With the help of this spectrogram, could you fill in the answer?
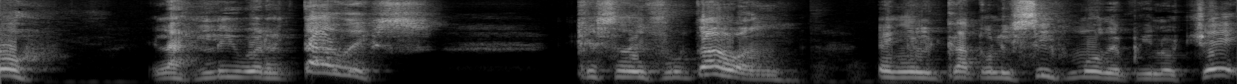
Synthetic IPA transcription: o | lasliβe̞ɾt̪aðe̞s | ke̞se̞ðisfɾut̪aβaŋ | e̞ŋe̞lkat̪o̞lisizmo̞ðe̞pino̞t͡ʃe

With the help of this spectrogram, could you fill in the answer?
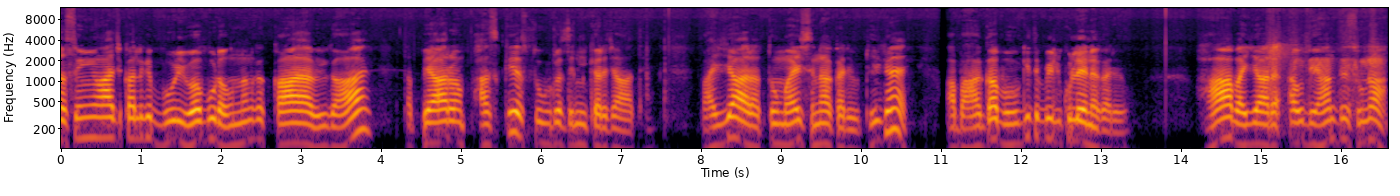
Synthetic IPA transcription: t̪ɐsijõaːd͡ʒkəlkebʊɽiabʊɽaʊnənkakaːjabʱiɡaːe | t̪ɐpjaːɾãpʰɐskesuːɾət̪nikəɾd͡ʒaːt̪ɦɛ̃ | bʱəjaːɾat̪ʊməɪsnakəɾeoʈʰiːkɦɛ | abʱaːɡaboːɡit̪ebɪlkʊlenɐkəɾeoː | hãːbʱəijaːɾaɐud̪ʱjaːnt̪esʊnaː

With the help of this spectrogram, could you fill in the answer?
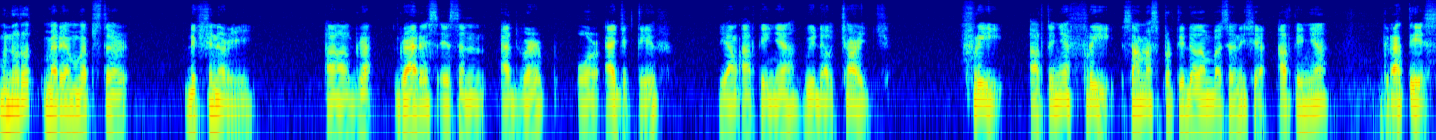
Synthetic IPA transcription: mənuɾʊt̪̚maɾiamwɛbst̪ər | dɪkʃiɔnaɾḭ | ʔə | ɡɾaɾɪsɪsɛnʔadvərb̚ | ɔrad͡ʒɛk̚t̪ɪf | jaŋʔa̰rt̪iɲawidalt͡ʃard͡ʒ | fɾi | ʔart̪iɲafɾisamasə̥pərt̪idalambaɦasainesia̰ʔart̪iɲa | ɡɾat̪ɪs

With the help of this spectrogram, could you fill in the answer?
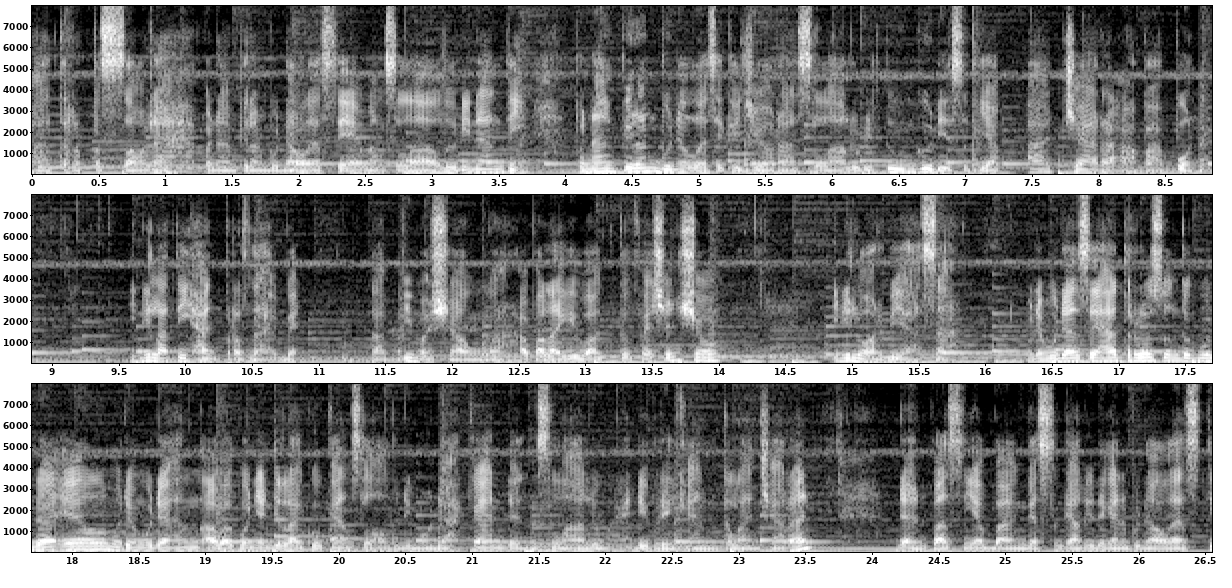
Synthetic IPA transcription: at̪ərpəsawnahpənampilanbundalɛseemaŋsəlaludinant̪i | pənampilanbundalesikəd͡ʒoɾasəlaludit̪uŋɡudisət̪iap̚ʔat͡ʃaɾa̰ʔapapʊn | inilat̪iɦanpərzabɛt̪ː | apimaʃaʔəlːahapalaɡiwak̚t̪ufɛsɔnʃo | iniluarbiasa | mudahmudaɦanseɦat̪ːəɾʊsunt̪ʊk̚bundaʔɛlmudahmudaɦana̰papʊnjaŋdilakukansəlaludimudahkandansəlalu | dibəɾikʰankəlaɲt͡ʃaɾan | danpast̪iɲabaŋɡasəkalidəŋanbundalɛst̪i

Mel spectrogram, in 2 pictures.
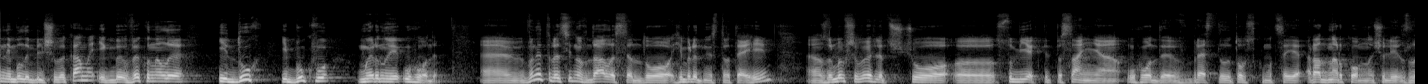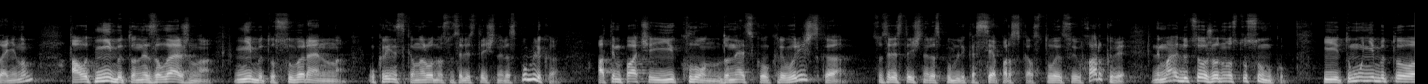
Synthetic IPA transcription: nɛbʊlˠɪbʲilʲʃɪʋɪkɑmɪjɐɡ̚bɪʋɪkɔnɐlˠɪ | id̪uxibukʋʊmɪrnɔjiʔʊɦɔd̪ɪ | ʋɔnɪt̪ɾɐd̪ɪtt͡sʲijnɔʋd̪ɑlˠɪsʲɐd̪ɔɦʲibɾɪd̪nɔjist̪ɾɐt̪ɛɦʲiji | zrɔbɪwʃɪʋɪɦlʲɐd̪ʃt͡ʃɔ | sʊbjɛk̚t̪̚pʲid̪̚pɪsɑnʲːɐʊɦɔd̪ɪʋbɾɛsʲt̪ʲɪlˠɪt̪ɔwsʲkɔmʊtsɛjɛɾɐd̪nɐrkɔmnɐt͡ʃɔlʲizlˠɛnʲinɔm | ɐɔt̪nʲibɪt̪ɔnezɐlˠɛʒnɐ̰ | nʲibɪt̪ɔsʊʋeɾɛnːɐ̰ | ukɾɐjinʲsʲkɐnɐɾɔd̪nɐsɔt͡sʲiɐlʲist̪ɪt͡ʃnɐɾespublʲikɐ̰ | ɐt̪ɪmpɑt͡ʃejijiklˠɔnd̪ɔnɛt͡sʲkɔɦɔkɾɪʋɔɾʲiʃsʲkɐ | sɔt͡sʲiɐlʲist̪ɪt͡ʃnɐɾespublʲikɐsʲɛpɐrsʲkɐst̪ɔlˠɪsɔjʊwxɑrkɔʋʲinemɑjɛd̪ɔt͡sʲɔɦɔʒɔd̪nɔɦɔst̪ɔsunkʊ | it̪ɔmunʲibɪt̪ɔ

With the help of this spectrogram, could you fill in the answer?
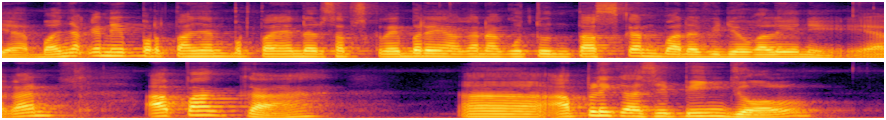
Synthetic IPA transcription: abaɲakinɪpərt̪aɲaanpərt̪aɲaːndaɾisabskɾajbərjaŋakanakut̪unt̪askanpadafideokaliːnḭja̰kan | ʔapakah | ʔəa̰plikasipiɲd͡ʒɔl

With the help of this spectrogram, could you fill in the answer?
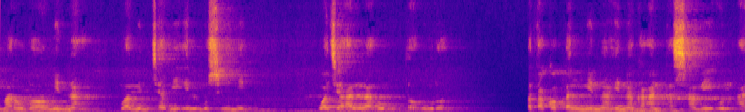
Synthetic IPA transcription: maɾd̪ˤɔmɪnːa | wamɪnd͡ʒamiːʔalmʊslimiːn | wad͡ʒaʔalːaɦʊmt̪ːɔ̰huɾɔ | wat̪akɔbːalmɪnːaʔɪnːakaʔanhasːamiːʔʊnʔa

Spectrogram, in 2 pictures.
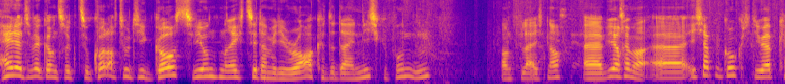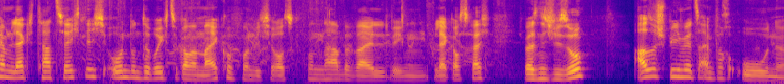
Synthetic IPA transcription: hɛɪlɔt̬əvɪlkʰɔmənt͡suʁʏkt͡suːkʰɔɐɾaʊfd̥juːtʰiɡoʊst͡sv̥iːɐʔʊntn̩ʁɛçtt͡siːthabmiɐiːʁɔkədədaɪnɪçt̚ɡ̥əfʊndn̩ | kʰɔmtfɪla̰ɪçtnɔχʔɛːviːaʊxɪmɐʔɛ̰ːʔɪçhaːbəɡəɡʊktd̥iːvɛp̚kʰɛmplɛktʰːaːtz̥ɛçlɪçʊntʔʊntɐbʁɪçtz̥oɡaːɐmaɪnmaɪkʁofoːnviːɪçhɛʁaʊsɡ̥ə̥fʊndn̩haːbəvaɪlvḛːɡŋ̩lɛkaʊsɡ̥laɪç | ɪçv̥aɪs̬nɪçtv̥iːzoː | ʔa̰lzoʃpiːlənviːɐjɛt͡stʔa̰ɪnfaχʔoːnə

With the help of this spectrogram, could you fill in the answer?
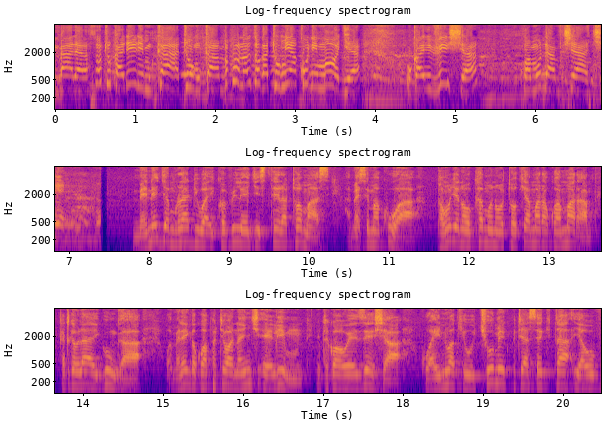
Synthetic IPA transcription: baɗalasɔtukalilim̩kaːtum̩kaːmbapɔunawɛzaukatumiakunimɔʄaukaiviʃakwamuɗam̩t͡ʃat͡ʃɛ | mɛnɛʄam̩ɾaɗiwaikɔvilɛd͡ʒistɛlatɔmasamɛsɛmakuwapamɔʄanaukamaunaɔtɔkɛamaɾakwamaɾa̰katikawilajajaiɡuŋɡawamɛlɛŋɡakuwapatiawanaɲ̩t͡ʃiɛlimu | itakawawɛzɛʃakuainuakiut͡ʃumiku̥pitiasɛktajauv

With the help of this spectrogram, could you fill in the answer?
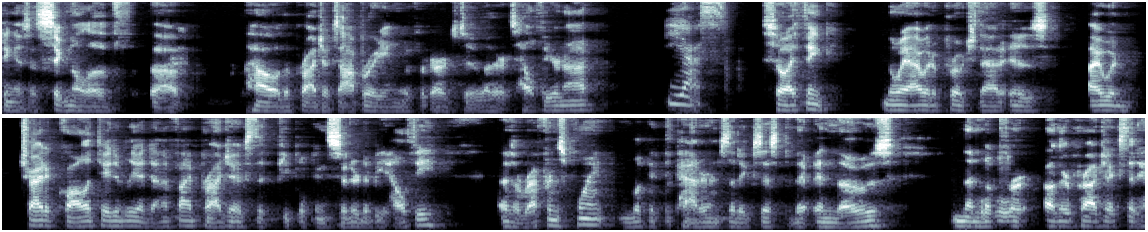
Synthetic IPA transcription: tɪ̃ŋɨzɨsɪɡ̚nl̩ˠʌv̥ | ʌ̰ | haʊðəpʰɹ̥ɑ̰d͡ʒɛk̚tsɑ̰pə˞eɪɾɪ̃ŋwɪðɹɨɡɑɹdz̥tʰɨ̰wɛðə˞ɨtshɛlˠθiə˞nət̚ | jɛs | soʊaɪθɪ̃ŋk | ðəweɪaɪwɨɾɨpʰɹ̥oʊt͡ʃðɨɾɪz | aɪwɨd̚ | tʰɹ̥aɪɾɨkʰw̥ɑlˠətʰeɪɾɨvliaɪdɛ̃ɾ̃ɨfaɪpʰɹ̥ɑd͡ʒɛk̚tsðɨt̚pʰipl̩ˠkʰɨ̃nsɪɾə˞ɾɨbihɛ̰lˠθi | ʔɨzəɹɛfɹɨ̃nspʰɔ̃ɪ̃ntlʊkɨt̪̚ðəpʰæ̰ɾə̃˞nzðɨɾɨɡz̥ɪst̚ðʔɪ̃nðoʊz | n̩ðɨ̃nlʊkfə˞ʌðə˞pʰɹ̥ɑd͡ʒɛk̚tsðɨt̚

